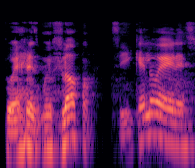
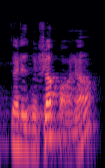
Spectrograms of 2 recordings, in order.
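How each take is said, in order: First: SÍ QUE LO ERES as a firm confirmation; statement, not asking. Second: NO lifted at the end as a question; asking tag. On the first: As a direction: affirm it, drawing out SÍ QUE LO ERES without questioning. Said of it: "cuando no estoy preguntando o no, sino quiero decir". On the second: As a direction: state it, then check with a rising NO. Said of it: "cuando no estoy preguntando o no". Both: Shown as a demonstration.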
